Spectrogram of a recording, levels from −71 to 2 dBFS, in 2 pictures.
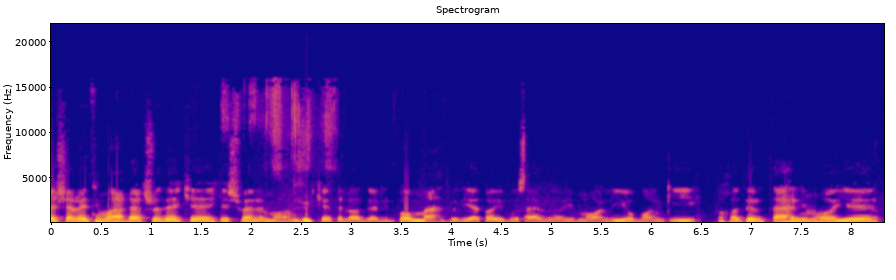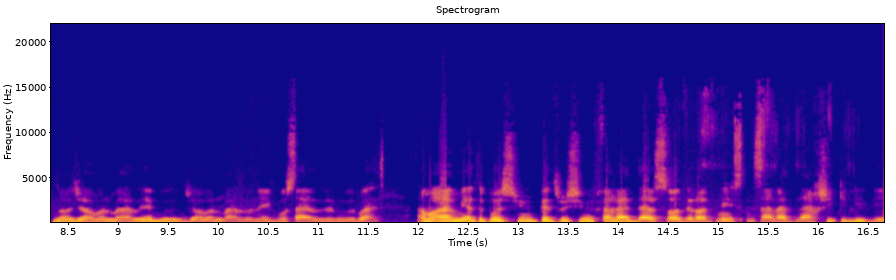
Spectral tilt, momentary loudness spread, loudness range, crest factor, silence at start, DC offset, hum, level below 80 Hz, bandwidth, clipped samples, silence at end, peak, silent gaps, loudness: -7 dB/octave; 11 LU; 6 LU; 14 dB; 0 s; under 0.1%; none; -52 dBFS; 16.5 kHz; 0.2%; 0 s; 0 dBFS; none; -14 LUFS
